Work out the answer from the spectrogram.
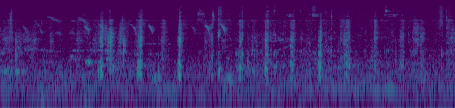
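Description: Close-up eating sounds: crisp lettuce leaf being bitten and chewed with the mouth open, giving an uneven string of short crunches and wet lip smacks.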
